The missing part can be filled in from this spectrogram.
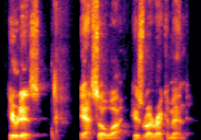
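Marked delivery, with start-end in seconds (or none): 2.0-2.7 certain, confident, grounded tone, no hesitation. Coaching on delivering a recommendation: flat, confident, grounded tone. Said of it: "That's a certain tone. No hesitation".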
